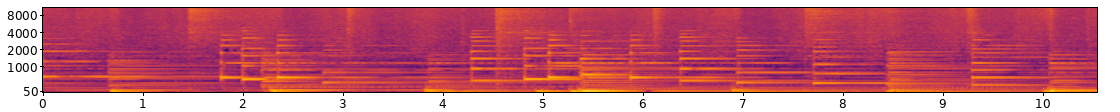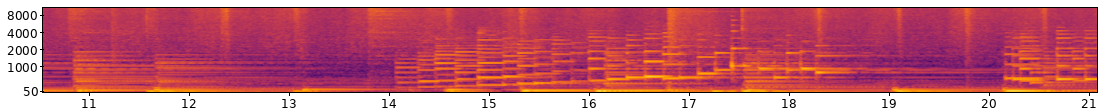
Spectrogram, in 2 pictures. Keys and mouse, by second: 0.3 shift+middle click, 0.5 middle click, 0.8 shift+middle click, 1.1 s, 2.6 click, 3.1 middle click, 3.4 shift+middle click, 3.8 middle click, 4.1 shift+middle click, 4.3 middle click, 5.1 click, 5.4 click, 5.6 shift+click, 6.1 shift+middle click, 6.3 middle click, 6.5 shift+middle click, 7.4 shift+d, 9.8 shift+z, 11.6 click, 11.9 shift+d, 12.5 shift+z, 13.0 click, 13.1 middle click, 13.7 shift+d, 14.0 shift+z, 14.5 click, 14.8 shift+d, 15.3 shift+z, 16.4 click, 17.0 middle click, 17.9 middle click, 19.5 shift+middle click, 19.7 middle click, 19.9 shift+middle click.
